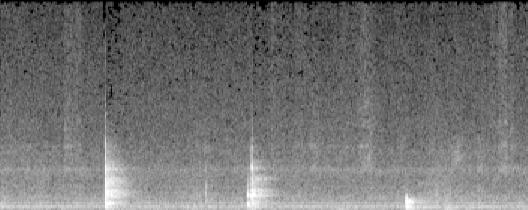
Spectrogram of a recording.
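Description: A rolling pin rolls over a soft sheet of paste with soft thumps.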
